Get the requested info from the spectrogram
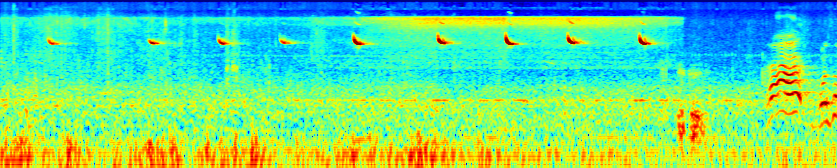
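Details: Little brown bat calls picked up by a bat monitoring station at Schmeeckle Reserve and played back: a steady series of short, high chirps, each sweeping sharply downward.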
